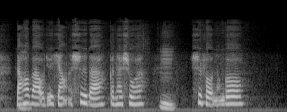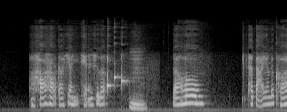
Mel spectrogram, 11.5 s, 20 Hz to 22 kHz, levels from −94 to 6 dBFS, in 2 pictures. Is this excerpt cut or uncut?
uncut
